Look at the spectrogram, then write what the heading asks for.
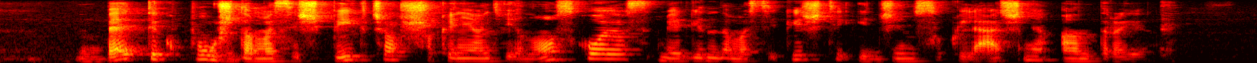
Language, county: Lithuanian, Alytus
